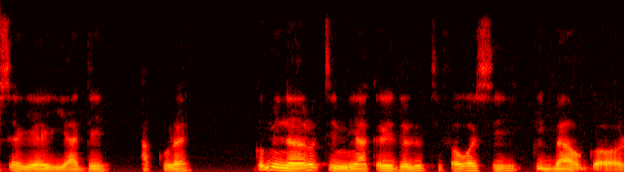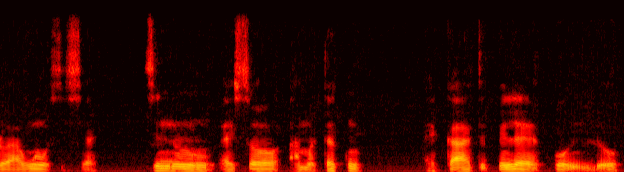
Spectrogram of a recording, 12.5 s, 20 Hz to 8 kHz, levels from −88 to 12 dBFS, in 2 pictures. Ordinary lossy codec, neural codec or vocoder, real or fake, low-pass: none; vocoder, 22.05 kHz, 80 mel bands, WaveNeXt; fake; 7.2 kHz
